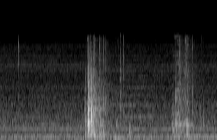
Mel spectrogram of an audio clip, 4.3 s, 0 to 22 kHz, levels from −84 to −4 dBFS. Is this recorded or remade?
recorded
